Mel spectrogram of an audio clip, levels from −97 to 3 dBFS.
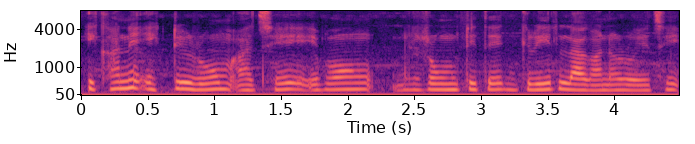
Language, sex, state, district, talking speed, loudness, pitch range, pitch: Bengali, female, West Bengal, Dakshin Dinajpur, 135 wpm, -27 LUFS, 200-225 Hz, 210 Hz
